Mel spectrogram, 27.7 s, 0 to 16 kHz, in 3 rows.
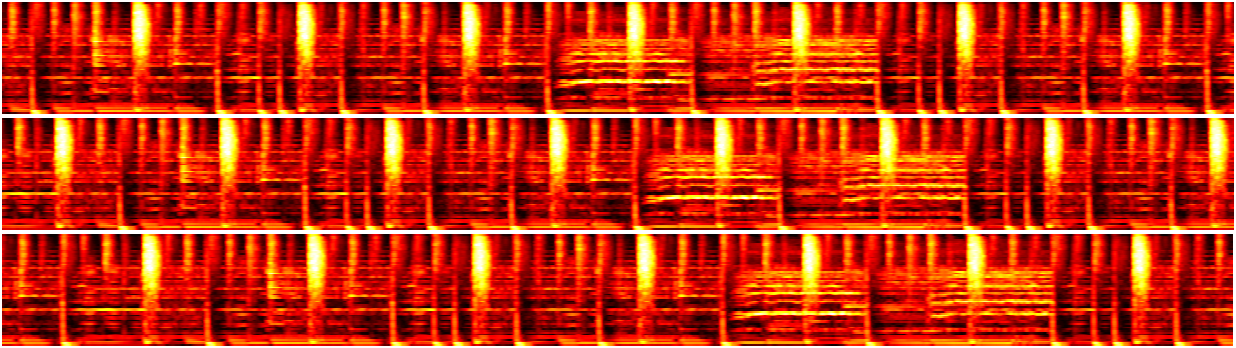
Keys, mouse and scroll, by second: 0.7-1.9 alt+middle drag, 1.9 shift+click, 2.8 shift+click, 3.3 z, 4.2 z, 4.9 alt+click, 5.3 alt+right click, 5.6 alt+click, 5.9 alt+middle click, 6.3-9.6 alt+drag, 9.6 Tab, 10.3 alt+right click, 10.6 click, 10.8-11.7 alt+drag, 11.7 alt+middle click, 12.0-12.4 alt+right drag, 12.4 click, 13.8 click, 14.2 click, 14.9-15.5 right drag, 15.5 Tab, 15.9-16.6 alt+drag, 17.5 click, 17.9 click, 18.5 click, 19.1-20.2 drag, 20.4 Tab, 20.8 alt+click, 21.5 right click, 22.3 `, 22.7 z, 24.0-24.4 scroll up 2, 24.4 alt+middle click, 24.9 click, 26.0 shift+click, 27.5 shift+click.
